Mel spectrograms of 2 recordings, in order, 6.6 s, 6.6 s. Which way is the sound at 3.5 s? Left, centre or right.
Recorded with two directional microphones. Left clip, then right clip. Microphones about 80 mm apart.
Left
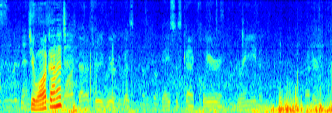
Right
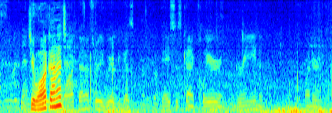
Centre.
